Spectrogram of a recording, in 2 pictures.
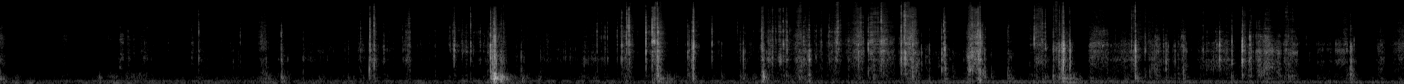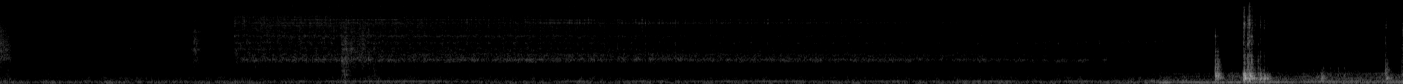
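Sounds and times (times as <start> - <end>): packaging tearing and crinkling: 1.3 - 13.6.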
